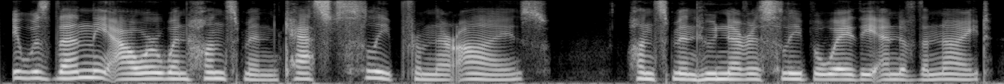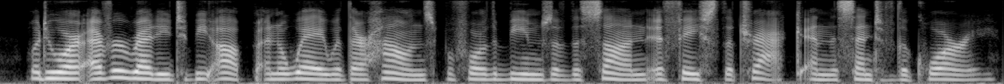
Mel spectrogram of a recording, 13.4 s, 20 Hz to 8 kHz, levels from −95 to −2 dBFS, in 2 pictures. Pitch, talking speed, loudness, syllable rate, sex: 190 Hz, 220 wpm, -19 LUFS, 5.1 syllables/s, female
